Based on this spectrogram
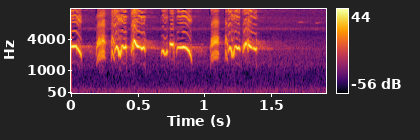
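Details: Agitated sooty-headed bulbul, a wild bird reacting to a decoy during trapping, delivers two quick groups of loud, rich, warbling whistles with slurred, tumbling notes, about ten notes in under two seconds.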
